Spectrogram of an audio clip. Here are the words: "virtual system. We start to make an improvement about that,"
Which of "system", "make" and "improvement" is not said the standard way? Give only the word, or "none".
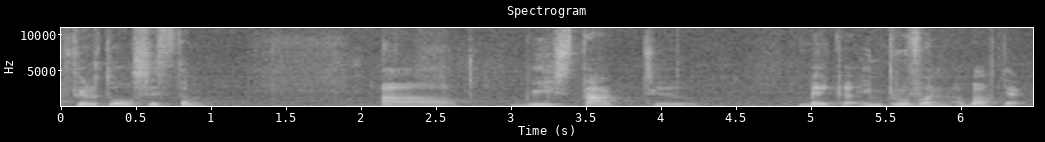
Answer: improvement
